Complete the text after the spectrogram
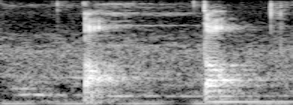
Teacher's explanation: to itu keluarnya dari punggung lidah itu yang menempel ke gigi atas sama langit-langit, ya, sehingga menebalkan suara. To dan to itu huruf qalqalah juga, karena qalqalah itu huruf sidah, huruf yang sidah itu huruf yang menahan aliran udara sehingga terbalik seperti qalqalah, memantul, ya.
